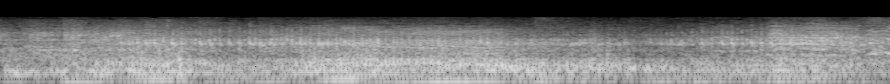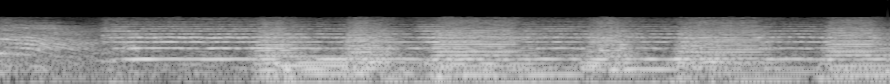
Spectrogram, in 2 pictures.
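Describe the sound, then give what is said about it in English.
A truck engine starts and revs, a loud, sustained roar that settles into a steadier droning tone in the second half. “Boys, there's a truck. That's what we need. Stop the engine. Stop the engine. But Clayton. We'll come back for him. Start it. Start it.”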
